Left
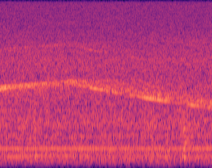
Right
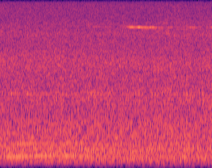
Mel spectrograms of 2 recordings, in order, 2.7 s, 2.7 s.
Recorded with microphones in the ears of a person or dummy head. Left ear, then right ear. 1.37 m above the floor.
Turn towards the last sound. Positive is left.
No sound to turn to.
